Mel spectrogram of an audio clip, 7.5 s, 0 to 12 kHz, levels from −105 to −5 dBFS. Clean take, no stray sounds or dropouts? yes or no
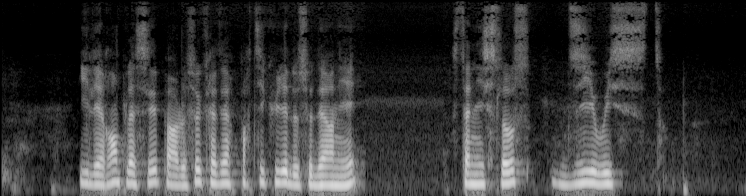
yes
